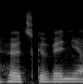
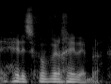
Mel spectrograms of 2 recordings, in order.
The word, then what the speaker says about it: Herzegovina: Bosnia and Herzegovina.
